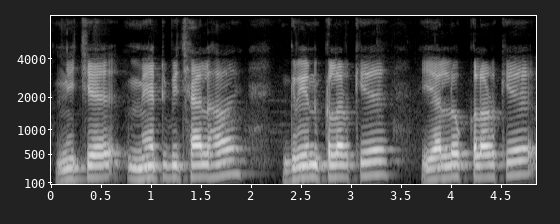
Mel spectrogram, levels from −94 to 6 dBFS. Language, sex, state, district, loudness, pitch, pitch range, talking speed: Maithili, male, Bihar, Samastipur, -16 LUFS, 170 Hz, 165-195 Hz, 125 wpm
